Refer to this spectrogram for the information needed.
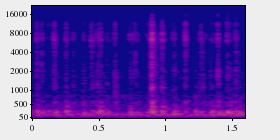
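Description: Keys being pressed on a metal keyboard with magnets: a quick, irregular run of light clicks and taps, fairly quiet, with no voices.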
